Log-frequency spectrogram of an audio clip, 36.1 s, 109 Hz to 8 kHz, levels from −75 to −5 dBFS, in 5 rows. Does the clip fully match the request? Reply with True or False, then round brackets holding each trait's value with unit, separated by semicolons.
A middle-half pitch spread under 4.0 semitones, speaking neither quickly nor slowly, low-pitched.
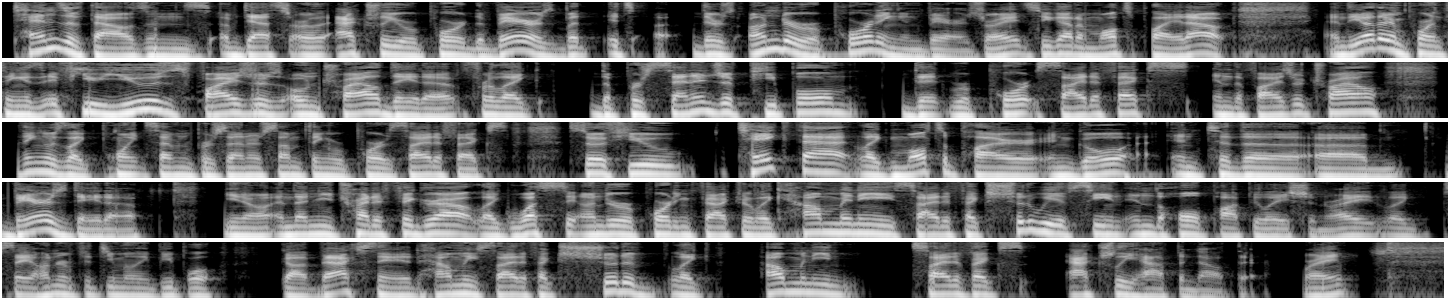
False (3.4 semitones; 215 wpm; 130 Hz)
